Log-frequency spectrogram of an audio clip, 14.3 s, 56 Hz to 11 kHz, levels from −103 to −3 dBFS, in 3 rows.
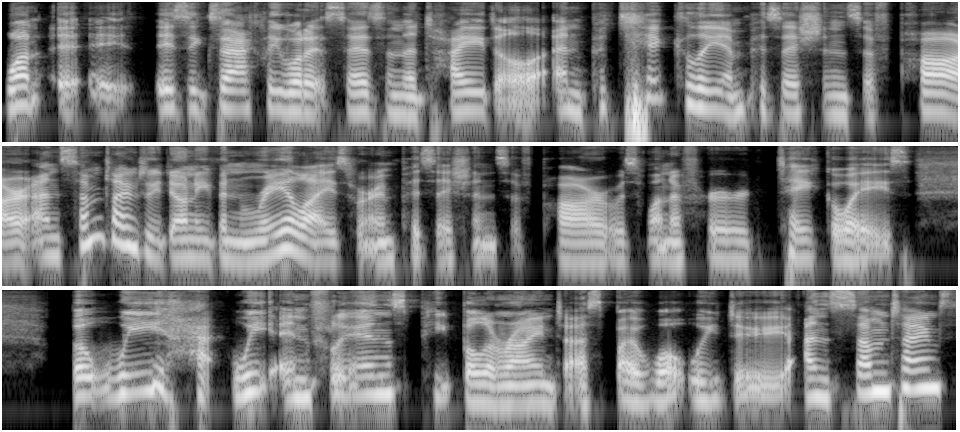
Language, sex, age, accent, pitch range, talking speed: English, female, 30-49, American, 175-235 Hz, 195 wpm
